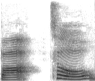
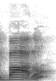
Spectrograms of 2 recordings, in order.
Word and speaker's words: bottle: going to be short we're gonna mark our T silent because we don't say bot toll we say bottle we're gonna mark our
